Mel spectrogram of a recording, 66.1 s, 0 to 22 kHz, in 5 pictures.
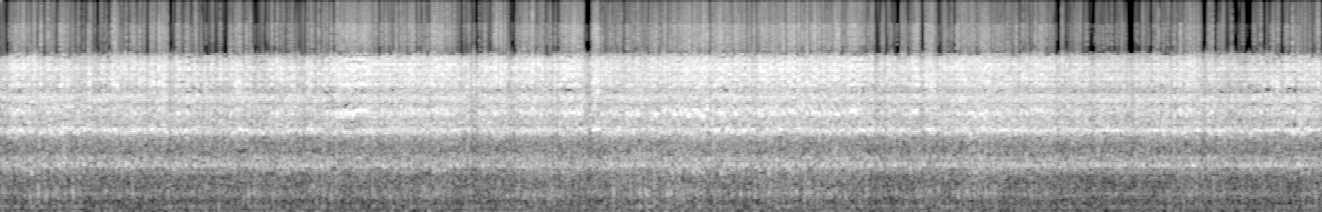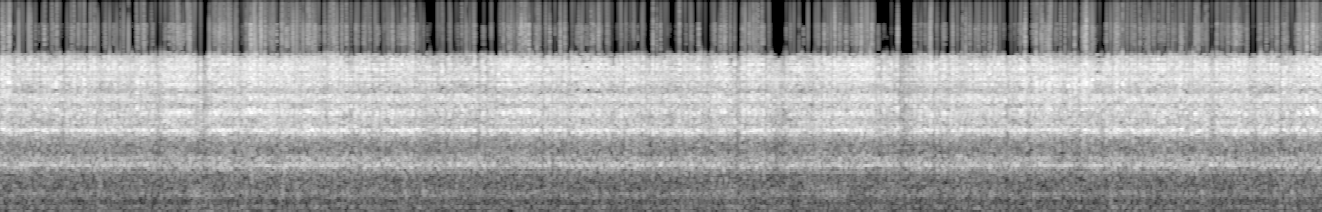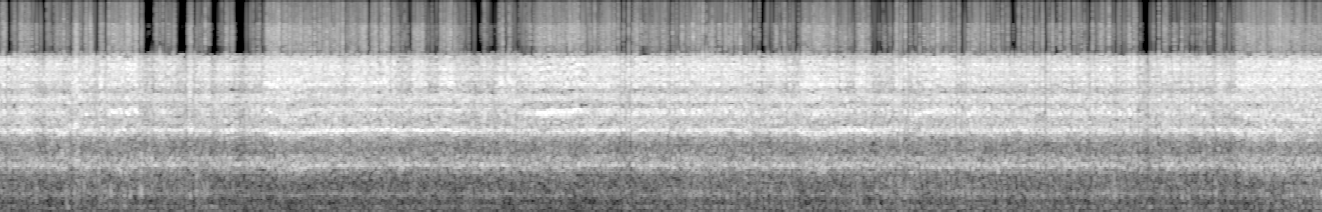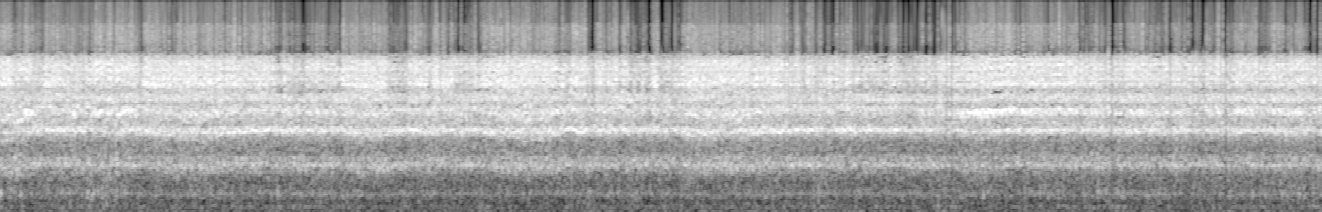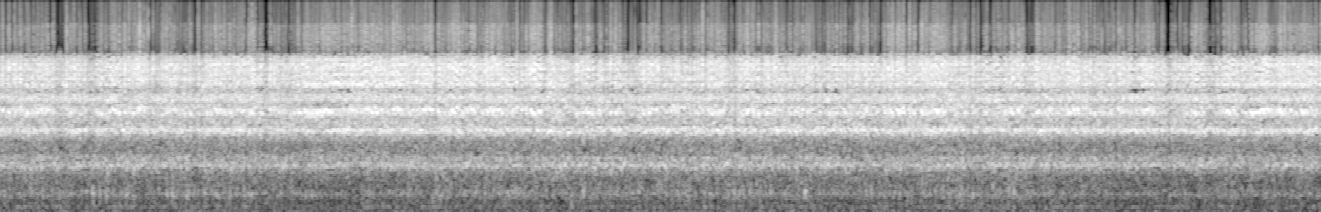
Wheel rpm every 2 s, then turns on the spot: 230, 230, 230, 230, 230, 240, 240, 230, 230, 230, 230, 230, 230, 230, 230, 230, 230, 230, 230, 220, 220, 230, 220, 230, 230, 230, 230, 230, 230, 230, 230, 230, 230.
none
